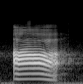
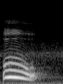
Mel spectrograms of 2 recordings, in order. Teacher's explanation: इसमें दीर्घ स्वर में थोड़ा सा अधिक समय लगता है, इसका 2 गुना समय इसमें लगता है।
